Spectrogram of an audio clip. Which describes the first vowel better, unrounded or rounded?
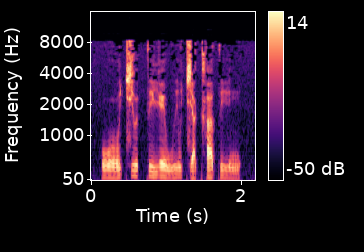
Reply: rounded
